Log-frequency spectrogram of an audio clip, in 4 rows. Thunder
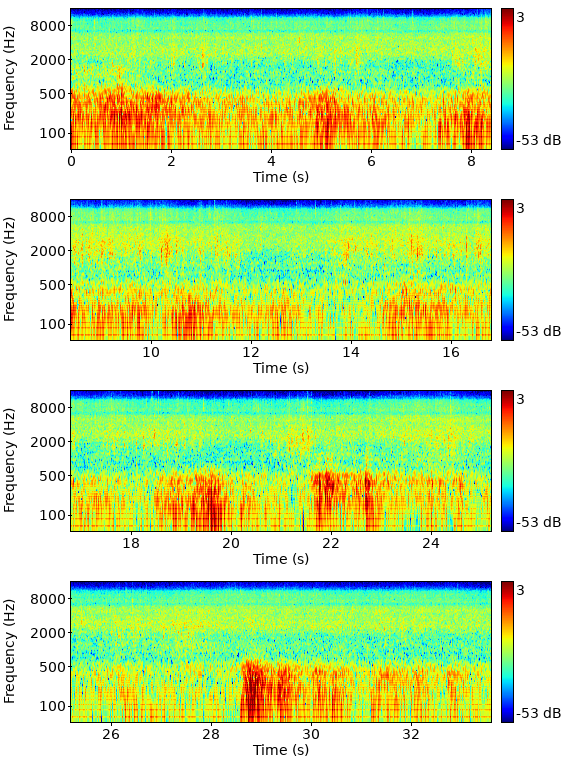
0:00.0 0:06.5, 0:07.3 0:11.8, 0:12.8 0:17.7, 0:18.4 0:20.4, 0:21.2 0:24.9, 0:28.6 0:32.9

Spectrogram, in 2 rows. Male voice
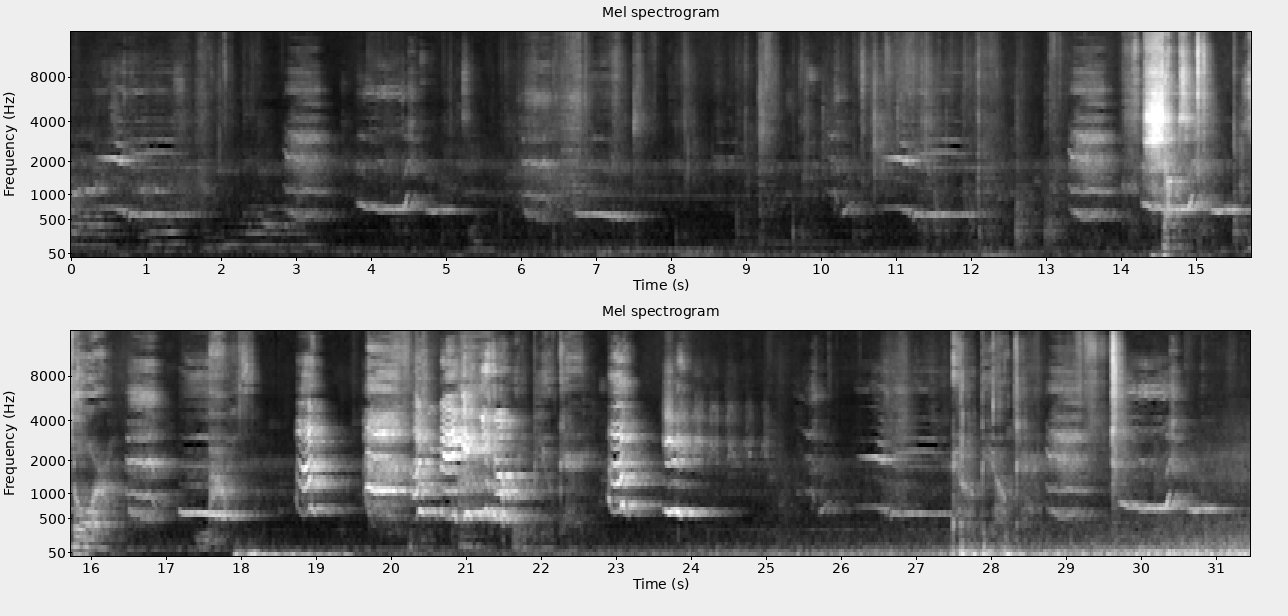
0:14.3 0:16.4, 0:27.5 0:28.7

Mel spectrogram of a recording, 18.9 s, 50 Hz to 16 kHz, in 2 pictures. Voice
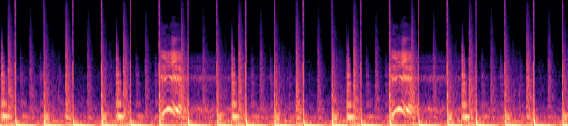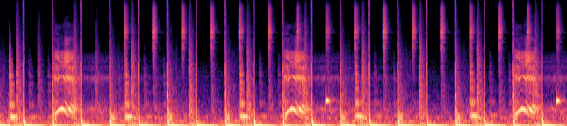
0:02.7 0:03.4, 0:06.5 0:07.2, 0:10.4 0:11.0, 0:14.2 0:15.0, 0:18.0 0:18.9

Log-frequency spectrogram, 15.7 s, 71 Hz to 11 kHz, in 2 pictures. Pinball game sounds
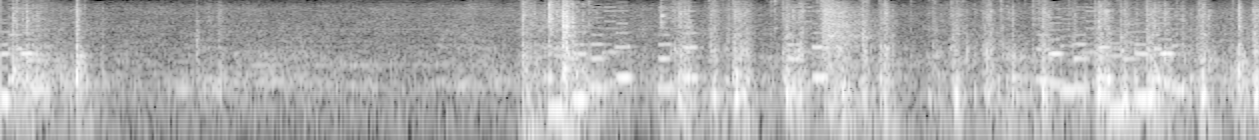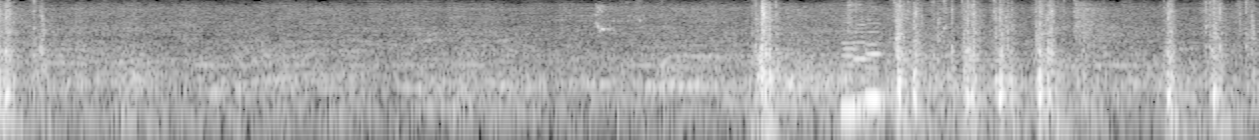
0:00.0 0:00.7, 0:03.3 0:08.3, 0:12.7 0:15.7

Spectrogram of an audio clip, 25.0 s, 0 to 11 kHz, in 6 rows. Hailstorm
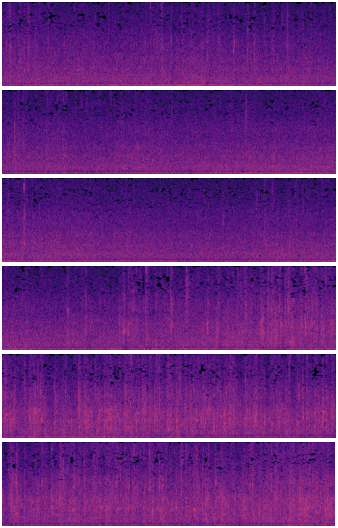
0:13.3 0:25.0

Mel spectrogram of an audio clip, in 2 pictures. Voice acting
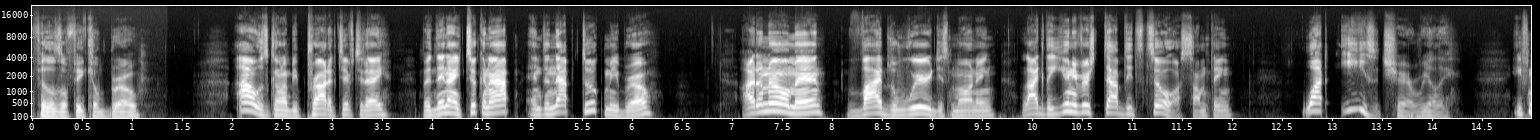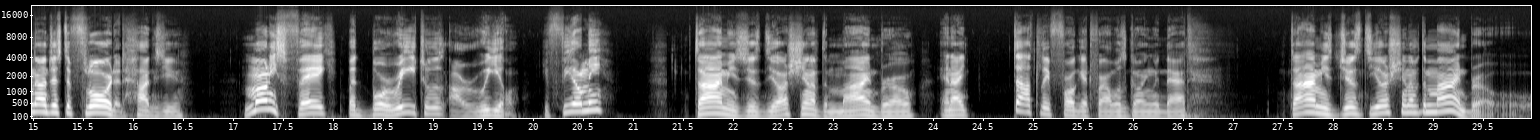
0:00.0 0:01.2, 0:07.1 0:12.0, 0:12.7 0:14.2, 0:17.1 0:20.7, 0:21.6 0:26.8, 0:27.6 0:29.9

